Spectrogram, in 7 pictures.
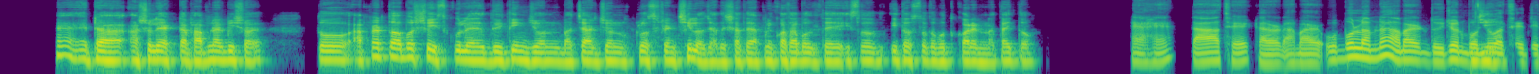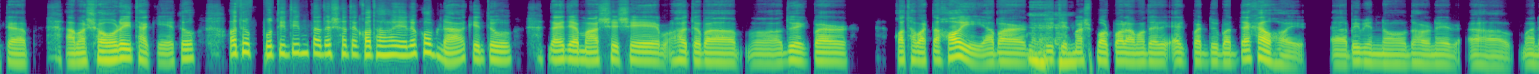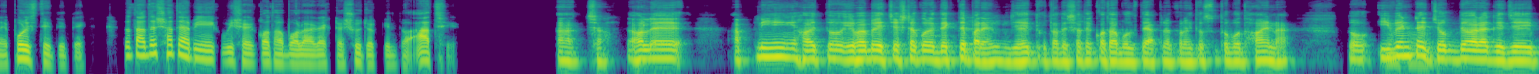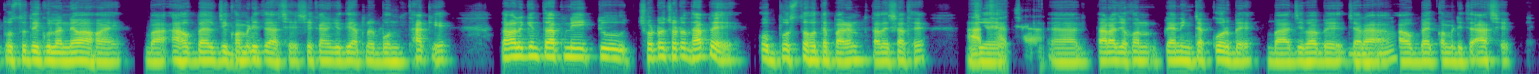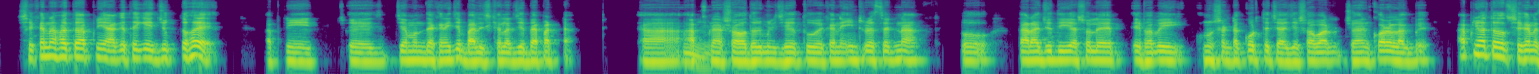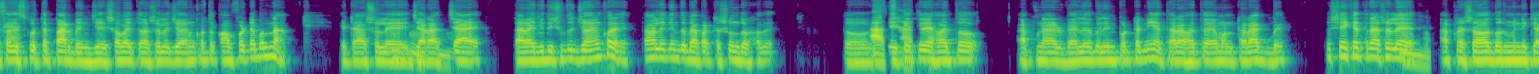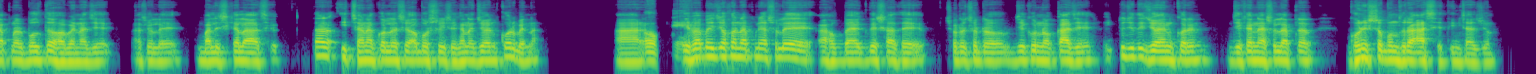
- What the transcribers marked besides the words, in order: other animal sound; in English: "valuable input"
- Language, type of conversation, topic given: Bengali, advice, সামাজিক উদ্বেগের কারণে গ্রুপ ইভেন্টে যোগ দিতে আপনার ভয় লাগে কেন?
